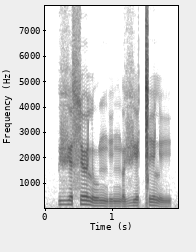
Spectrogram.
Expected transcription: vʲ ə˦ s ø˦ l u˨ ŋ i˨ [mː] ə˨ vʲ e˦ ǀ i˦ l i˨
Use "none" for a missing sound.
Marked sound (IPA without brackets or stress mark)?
ŋ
